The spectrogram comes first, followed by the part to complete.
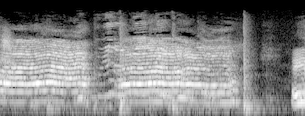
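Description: A young child's high-pitched voice drawn out in two long, wavering held notes with a short break just after a second in, a sharp click following near the end.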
